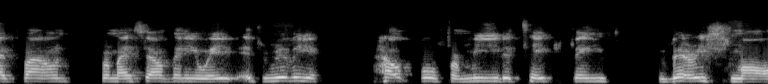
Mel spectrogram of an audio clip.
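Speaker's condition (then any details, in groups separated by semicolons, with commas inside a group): Cerebral palsy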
